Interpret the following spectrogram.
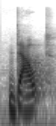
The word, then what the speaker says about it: doubt: all the previous ones there are three common words where the b is silent before a t and they are debt doubt and subtle and here's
